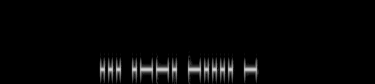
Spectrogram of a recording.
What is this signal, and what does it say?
Morse code, heard as a keyed tone, about 29 wpm, 700 Hz. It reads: SP6T
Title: DXCC-100 Call Signs - 4 Characters - 30wpm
